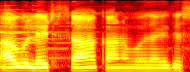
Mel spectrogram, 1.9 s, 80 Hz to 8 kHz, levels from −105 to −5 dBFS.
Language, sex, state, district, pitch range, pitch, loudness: Kannada, male, Karnataka, Koppal, 130-140 Hz, 135 Hz, -17 LUFS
